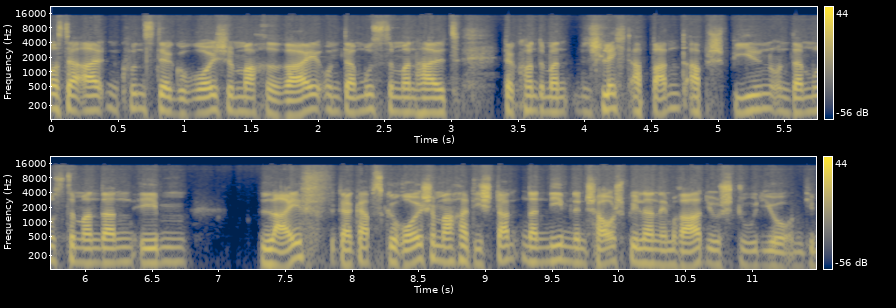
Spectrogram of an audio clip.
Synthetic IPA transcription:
aʊsd̥eːɐʔaltn̩kʰʊnst̚d̥eːɐɡəʁɔʏʃəmaχəʁ̞aɪʔʊnt̚d̥aːmʊstəmanɦaltd̥aːkʰɔntəmanʃlɛçtʔap̚b̥antʔa̰pʃpiːlənʊnt̚d̥amʊstəmandanʔeːbm̩ | laɪfd̥aːɡaːpsɡ̥əʁɔʏʃəmaχɐd̥iːʃtandn̩danːeːbm̩deːnʃaʊʃpiːlɐnɪmʁaːdjoʃtuːdjoːʊ̰ntd̥iː

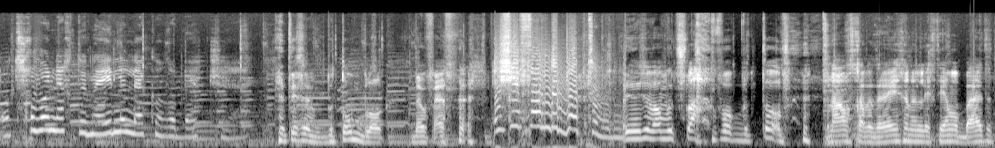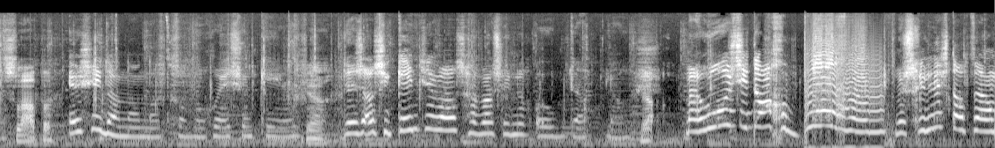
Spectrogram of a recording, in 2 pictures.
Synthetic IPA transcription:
dɔtɪ̥sχəʋoːnɛχtənɦeːləlɛkərəbɛkʰjə | ətɪsənbatɔnblɔknofɛmbərɪsifɔndəbatondəsjəʋɛlˠmutslaːpəɔp̚batɔnfɔnaːvɔ̃ntχaːtətrejχənənlɪχthelˠmalˠbœɥtətə̥sla̰ːpəɪsidɔnɔndɔtχəfoxəɪsənkɪərjadøs̬ɑlˠsjəkɪntjəʋɑsɦʋɔsinɔχowkdɔtblosja | marɦuɪsidɔnχəboːrənmɪsχinɪsdɔt̚ɔ

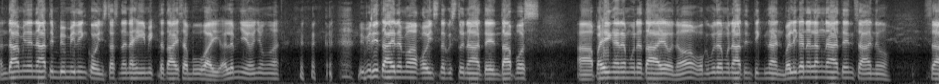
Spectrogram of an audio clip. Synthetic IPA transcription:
ʔɐnd̪aːmɪnɐnaːt̪ɪnbumɪlɪŋko̞jnst̪ɐsnɐnɐhiːmɪk̚nɐt̪aːjo̞sɐbuːhɐjʔɐlamɲojonjʊŋ | bibɪlit̪aːjo̞nɐŋmɐŋako̞jnsnɐɡʊst̪o̞naːt̪ɪnt̪aːpo̞s | ʔaːpɐhɪŋanɐmuːnɐt̪aːjo̞no̞wɐɡmʊnɐmʊnaːt̪ɪnt̪ɪɡ̚nɐnbɐlɪkɐnːɐlɐŋnaːt̪ɪnsɐʔɐno̞ | sɐ

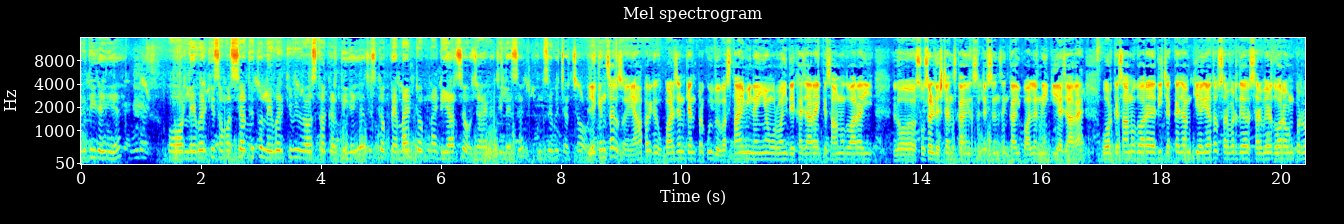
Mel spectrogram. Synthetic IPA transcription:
ɐɡd̪iɡɐiɦɛ | ɔːɾleːbəɾkisɐməsjat̪ʰit̪oleːbəɾkibʱiʋjɐʋəst̪ʰakɐɾd̪iɡɐiɦɛd͡ʒɪskapeːmẽɳʈɐpnaɖiaːɾseɦod͡ʒaːeɡad͡ʒɪleseʊnsebʱit͡ʃɐɾt͡ʃaɦoleːkɪnsəɾjɐɦãpɐɾʊpaːɾd͡ʒənkẽənd̪̚pɐɾkuiʋjɐʋəst̪ʰaẽbʱinɐɦĩɦɛ̃ɔːɾʋɐɦĩd̪eːkʰad͡ʒaːɾaːɦɛkɪsaːnõd̪waːɾaɦi | lɔsoːʃəlɖɪsʈə̃nskaɖɪsʈə̃nsɪ̃ŋkabʱipaːlənːɐɦĩkijad͡ʒaːɾaɦɛː | ɔːɾkɪsaːnõd̪waːɾajɐd̪ʱit͡ʃɐkːad͡ʒaːmkijaɡɐjat̪ʰasəɾʋəɾd̪esəɾʋeːɾd̪waːɾaʊnpɐɾ

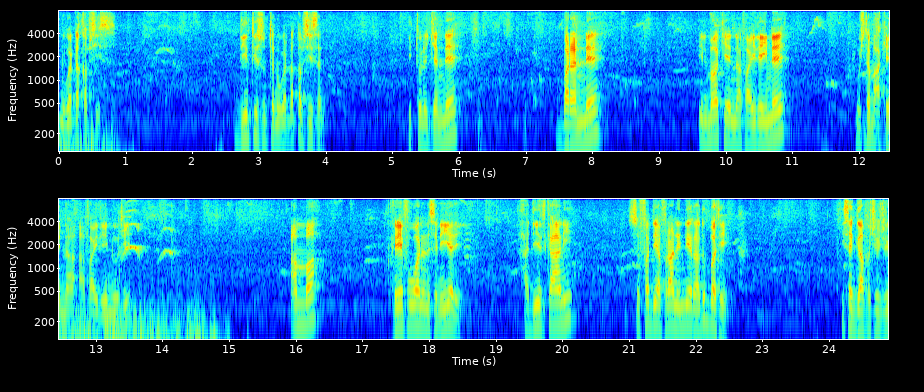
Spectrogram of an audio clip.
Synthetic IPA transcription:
nʊɡɐɗːɐqʼɐbsiːs | d̪iːnt̪iːs̬ʊnt̪ɐnʊɡɐɗːɐqʼɐbsiːsɐn | ɪt̪ːɔlɛd͡ʒːɐnːeː | bɐɾɐnːeː | ɪlmaːŋke̞ːnːaːfaːjɪd̪ejnːeː | mʊʃt̪ɐmaʔkeːnːaɐfaːjɪd̪eːnːuːt̪ɪ | ɐmːɐ | re̞ːfuːwɐnɐnɐsɐniːjɛᶑɛ | ħɐd̪iːθkaːnɪ | sʊfːɐd̪iɐfɾaːnɪnːɪɪrːaːd̪ʊbːɐt̪ɛ | ɪsɐŋɡaːfɐt͡ʃːuːd͡ʒɪɾ

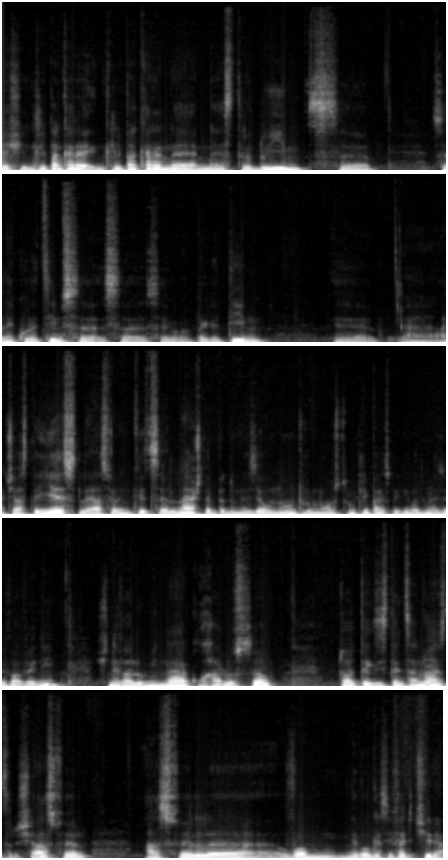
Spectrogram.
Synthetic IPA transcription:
eʃiɨŋklipaɨŋkaɾe̞ɨŋklipakaɾe̞nene̞st̪ɾəd̪uimsə | səne̞kuɾət̪simsəsəsəpɾe̞ɡət̪im | əəa̰t͡ʃast̪əje̞sleast̪fe̞lɨŋkɨt̪səlnaʃt̪e̞mpe̞d̪umne̞ze̞wɨnunt̪ɾuno̞st̪ɾuɨŋklipaɾespek̚t̪ivəd̪umne̞ze̞wvave̞ni | ʃine̞valuminakuɦaɾulsəw | t̪oat̪əeɡzist̪ent̪sanoast̪ɾəʃiast̪fe̞l | ast̪fe̞l | vo̞mne̞vo̞mɡəsifeɾit͡ʃiɾea

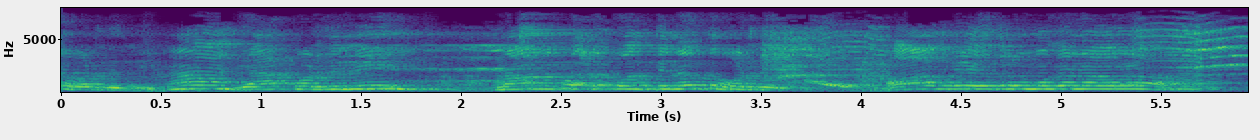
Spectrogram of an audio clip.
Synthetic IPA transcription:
ɦɔɽd̪iɾiɦajaːkɦoɽd̪iɾi | naːnuk̪ɐɾkont̪inɐnt̪uɦɔɽd̪iɾiaːd̪ɾued̪ɾuːmuɡɐnaːɐlːɐ

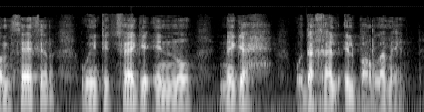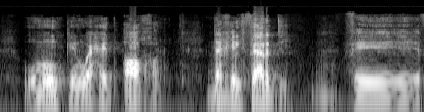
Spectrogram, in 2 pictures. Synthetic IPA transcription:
msæːfɪɾwɪt̪et̪fæːɡæʔʔenːo | næɡaħ | wɪd̪æxælelbɑ̰ɾˤlæmæ̰ːn | wʔɪ̰momkɪnwaːħed̪ʔɑːxɑ̰ɾˤ | d̪æːxelfɑɾˤd̪i | fi

